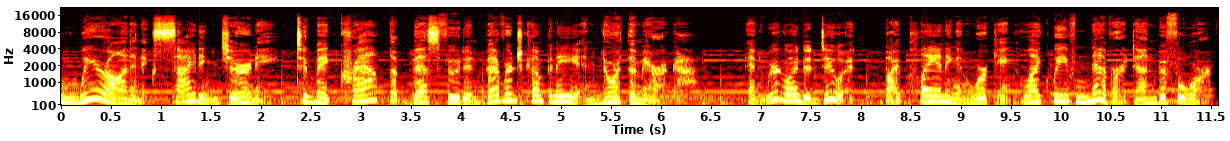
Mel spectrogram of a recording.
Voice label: Narration; Kraft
